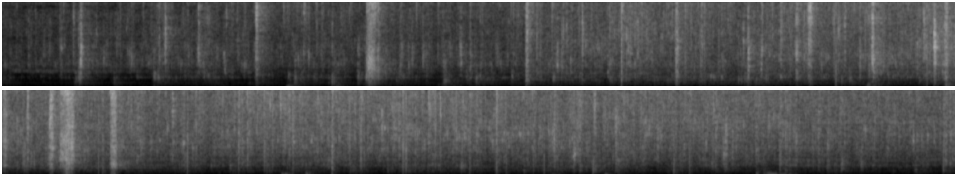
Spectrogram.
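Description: Eggs frying in a pan in a home kitchen, a steady close crackling sizzle with scattered pops and light stirring or scraping throughout.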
